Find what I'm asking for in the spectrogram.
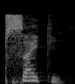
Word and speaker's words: psyche: The word mind here is the word psyche, if we want to pronounce it properly, psyche.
